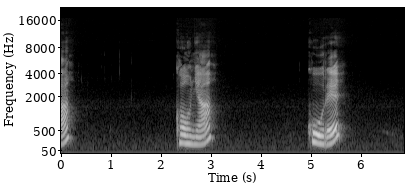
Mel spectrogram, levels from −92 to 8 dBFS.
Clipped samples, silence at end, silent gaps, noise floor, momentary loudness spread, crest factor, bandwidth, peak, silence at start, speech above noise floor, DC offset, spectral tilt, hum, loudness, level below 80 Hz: under 0.1%; 1.25 s; none; -66 dBFS; 9 LU; 20 dB; 11 kHz; -4 dBFS; 0 s; 48 dB; under 0.1%; -5 dB/octave; none; -20 LUFS; -74 dBFS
